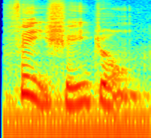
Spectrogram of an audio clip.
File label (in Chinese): "fei4shui3zhong3", Chinese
